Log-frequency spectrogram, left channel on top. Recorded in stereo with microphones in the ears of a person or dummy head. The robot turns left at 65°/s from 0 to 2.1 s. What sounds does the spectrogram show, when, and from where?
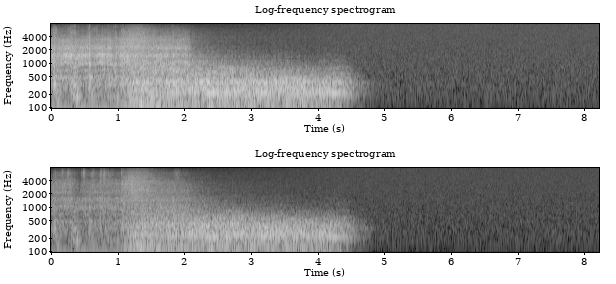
1.1 s an explosion: 145° left, 2 m; by 4.5 s 80° left, 2 m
